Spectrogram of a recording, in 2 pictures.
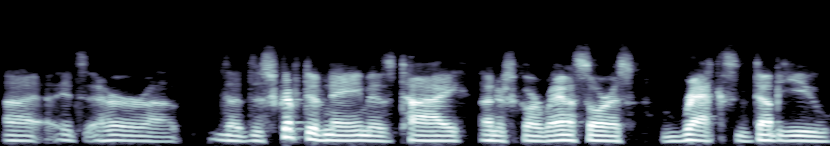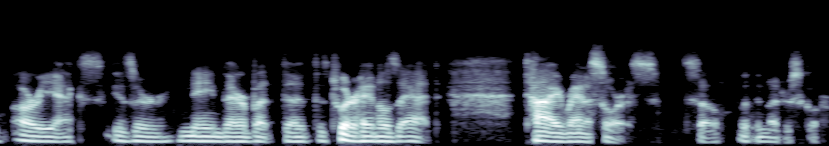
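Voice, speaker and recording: Deep-voiced and fairly flat in pitch, this podcast co-host speaks at normal speed, enthusiastic yet rambling and repetitive on a casual show recorded over an internet call. The audio is dull, without echo.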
